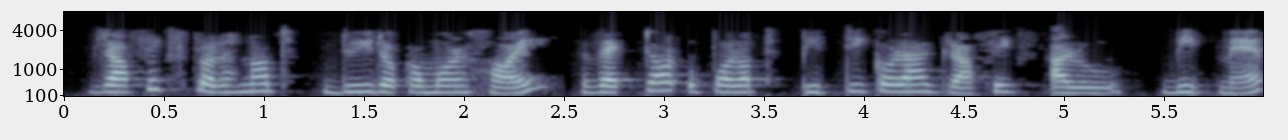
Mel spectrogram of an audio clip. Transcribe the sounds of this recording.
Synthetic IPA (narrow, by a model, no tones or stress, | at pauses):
ɡɹapʰikspɹɔdʱanɔtdujdɔkɔmɔɹhɔjbɛk̚tɔɹupɔɹɔtbʱitːikɔɹaɡɹapʰiksaɹu | bitmɛp̚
